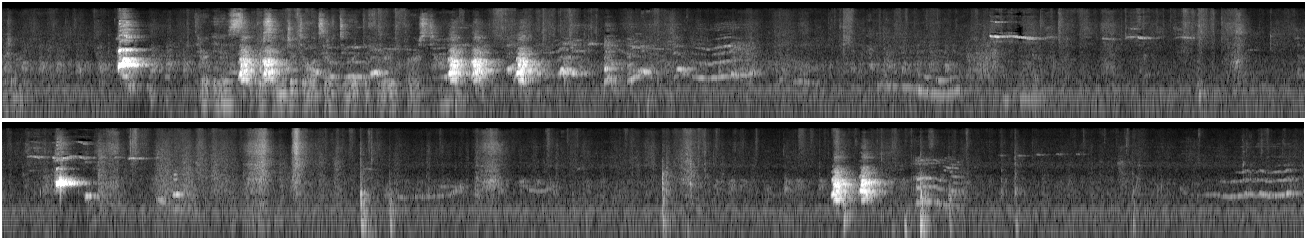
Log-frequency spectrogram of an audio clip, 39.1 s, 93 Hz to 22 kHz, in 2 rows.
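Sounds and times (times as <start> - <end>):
puppy whining: 3.8 - 22.8, 25.1 - 28.7, 33.2 - 39.0
puppy yip: 20.0 - 21.1.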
